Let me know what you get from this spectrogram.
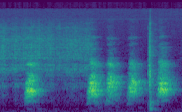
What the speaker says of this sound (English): It wouldn't be a keto cooking with Cyndi video if my dog didn't bark while I was cooking.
